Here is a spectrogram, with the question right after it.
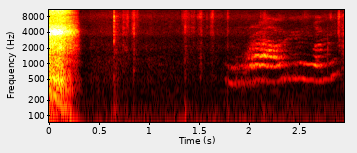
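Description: A pet cat meows indoors, a drawn-out, wavering call rising and falling after a brief burst of noise and a quiet pause, close and moderately loud.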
